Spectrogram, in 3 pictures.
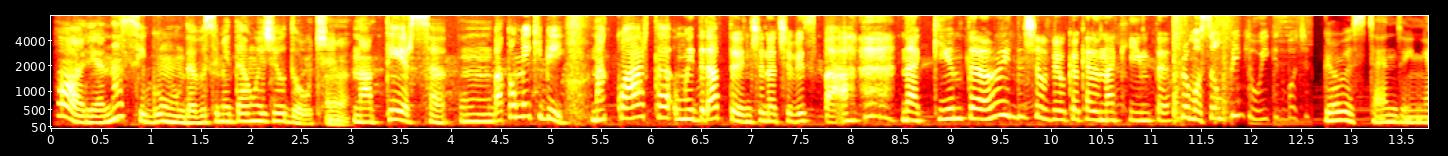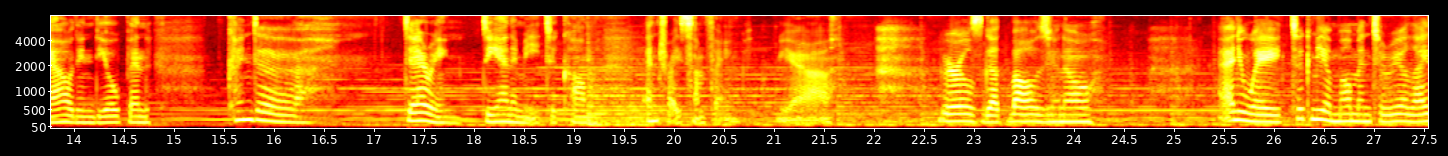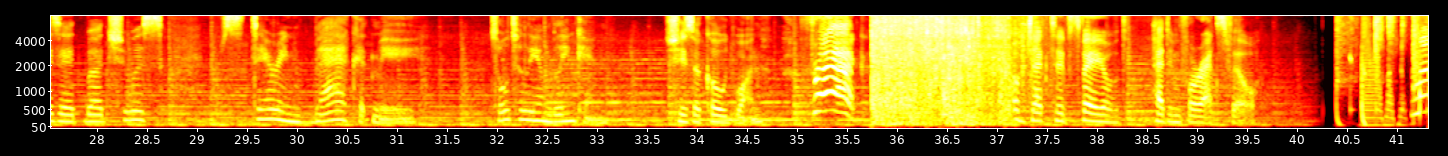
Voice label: ENGL PTBR; English (North American)

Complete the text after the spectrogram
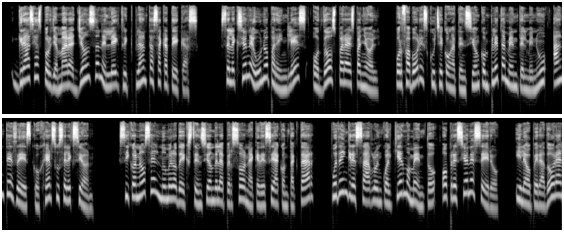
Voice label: IVR

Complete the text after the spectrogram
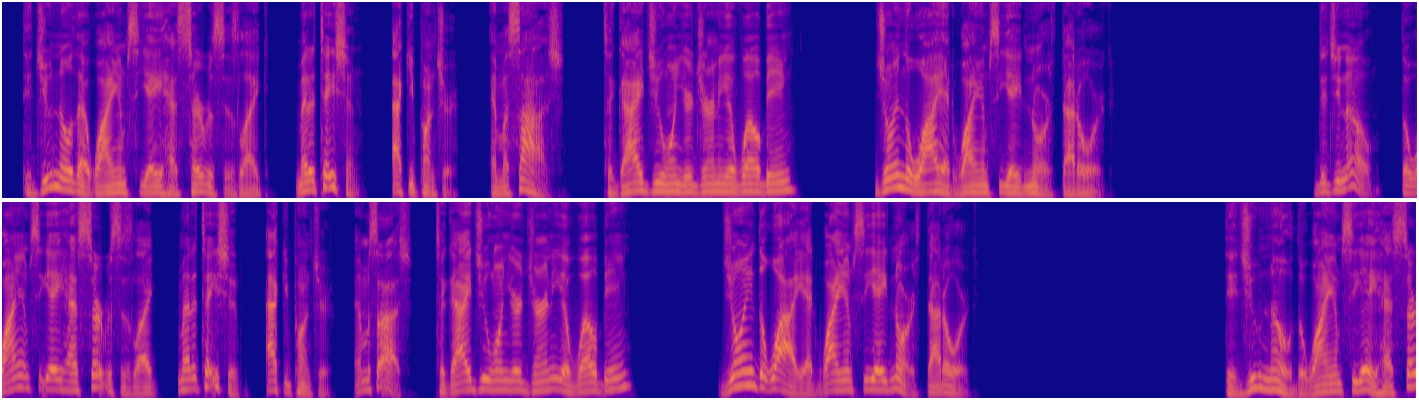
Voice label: Radio Voice; YMCA

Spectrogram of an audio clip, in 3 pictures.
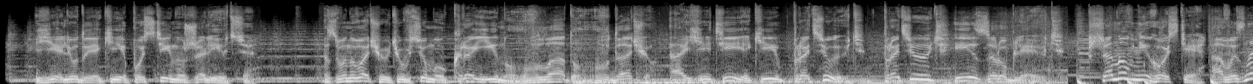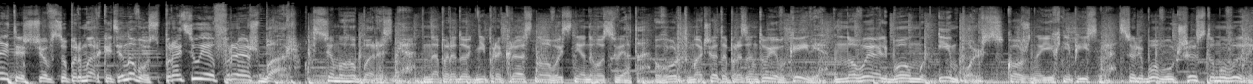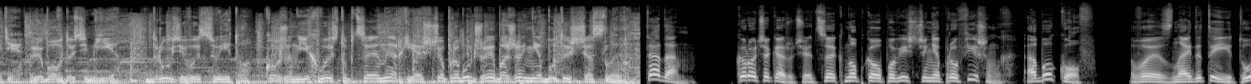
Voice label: Ukrainian

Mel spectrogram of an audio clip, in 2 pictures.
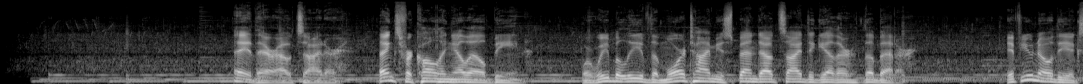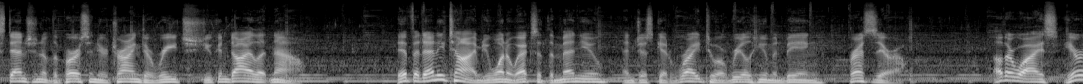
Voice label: Phone System

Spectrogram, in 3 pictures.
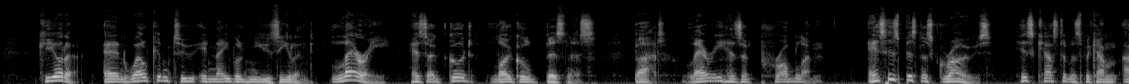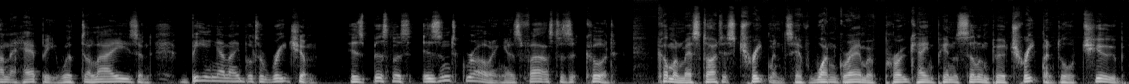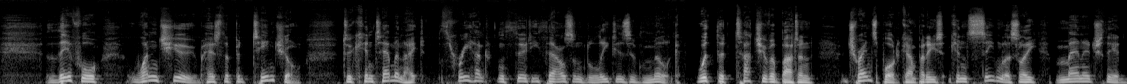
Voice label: Narration and Explainers

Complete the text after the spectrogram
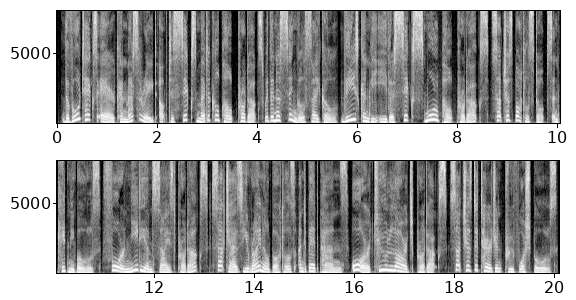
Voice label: Scottish Explainer

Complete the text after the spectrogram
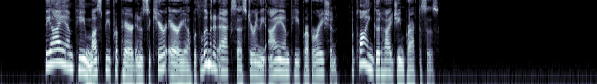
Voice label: eLearning explainer video

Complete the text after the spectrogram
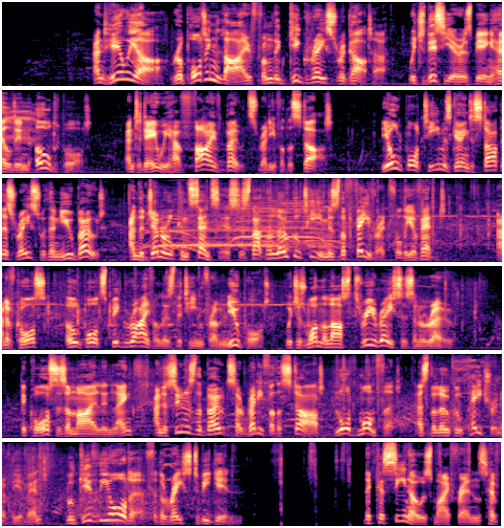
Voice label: Drama

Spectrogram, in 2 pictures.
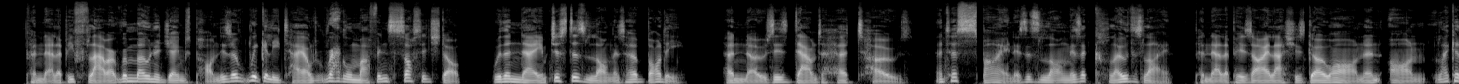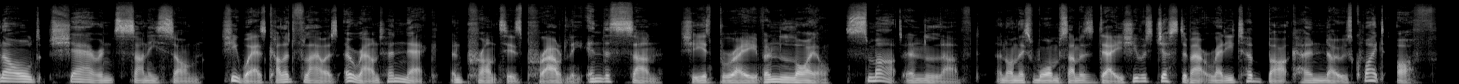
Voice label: audiobook kids

